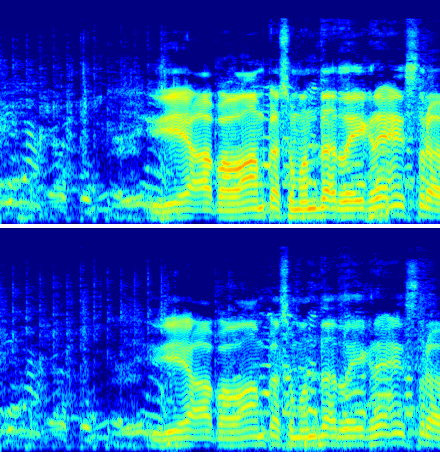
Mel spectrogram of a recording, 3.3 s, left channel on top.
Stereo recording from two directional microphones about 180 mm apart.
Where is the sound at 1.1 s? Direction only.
Centre (ahead or behind).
